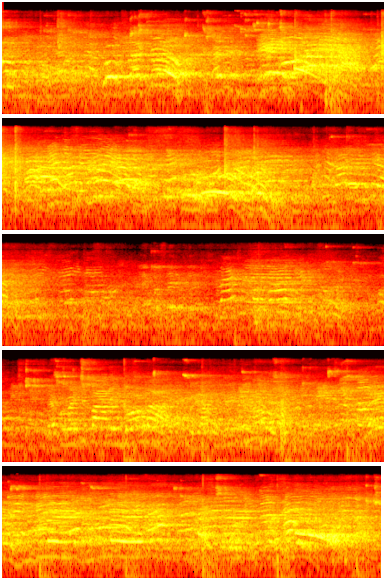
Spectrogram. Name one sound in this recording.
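Several men and boys shout and call out in an echoing gym.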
